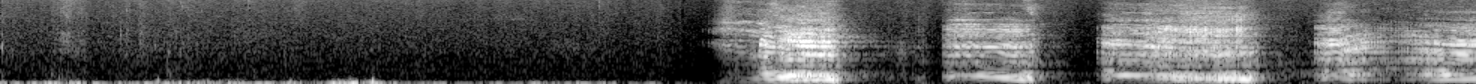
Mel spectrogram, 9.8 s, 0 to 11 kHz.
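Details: A red deer stag (Cervus elaphus) in the White Carpathians in 2022 gives deep, drawn-out roaring bellows, several in a row after a quiet start.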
